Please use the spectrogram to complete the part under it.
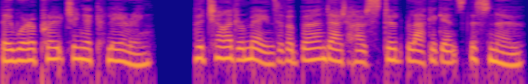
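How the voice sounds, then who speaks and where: Low-toned woman narrating historical romance. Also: moderate pace, darkish tone, no room sound, clean studio sound. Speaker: audiobook narrator.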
